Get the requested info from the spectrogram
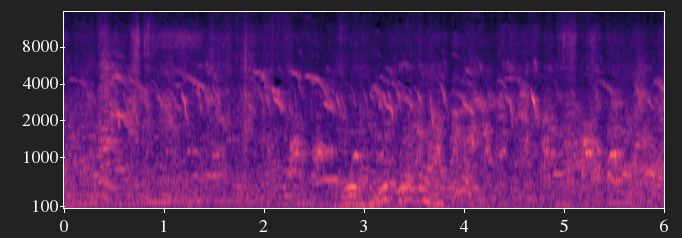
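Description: Caged chickens and other birds clucking and chirping: a dense chorus of short, high, falling chirps over lower clucking calls.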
